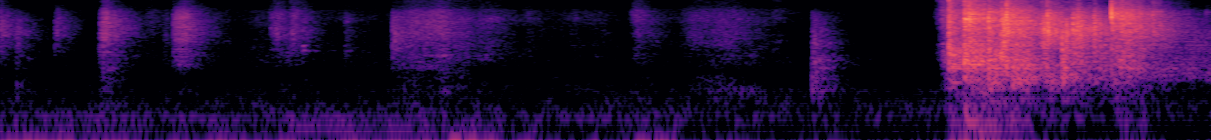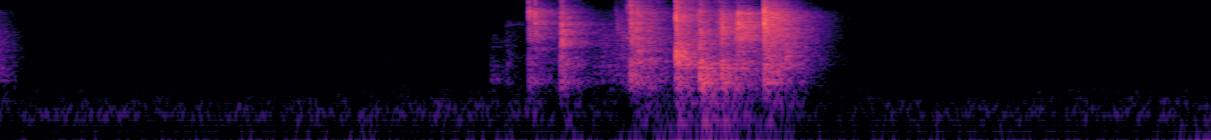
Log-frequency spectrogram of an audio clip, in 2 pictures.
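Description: Plastic Lego pieces clicking and clattering as parts of a track structure break loose and drop. A run of light clicks is followed by two loud bursts of clatter, the second, about nine seconds in, holding several sharp knocks.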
